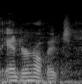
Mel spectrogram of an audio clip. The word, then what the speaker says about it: Anderhovich: What is your last name? How do you say it? It's Anderhovich. Anderhovich.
